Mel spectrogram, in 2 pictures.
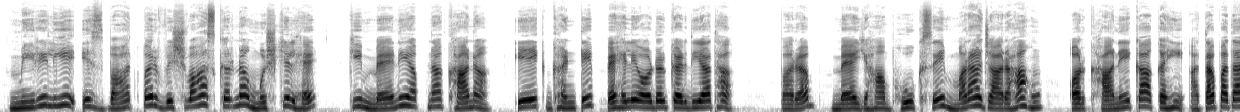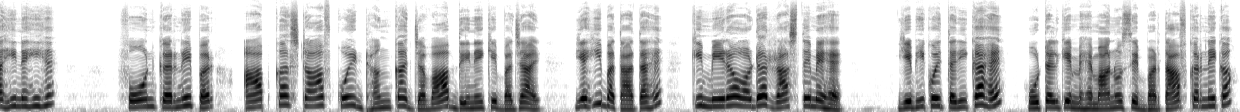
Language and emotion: Hindi, angry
